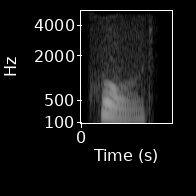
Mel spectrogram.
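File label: "horde", English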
